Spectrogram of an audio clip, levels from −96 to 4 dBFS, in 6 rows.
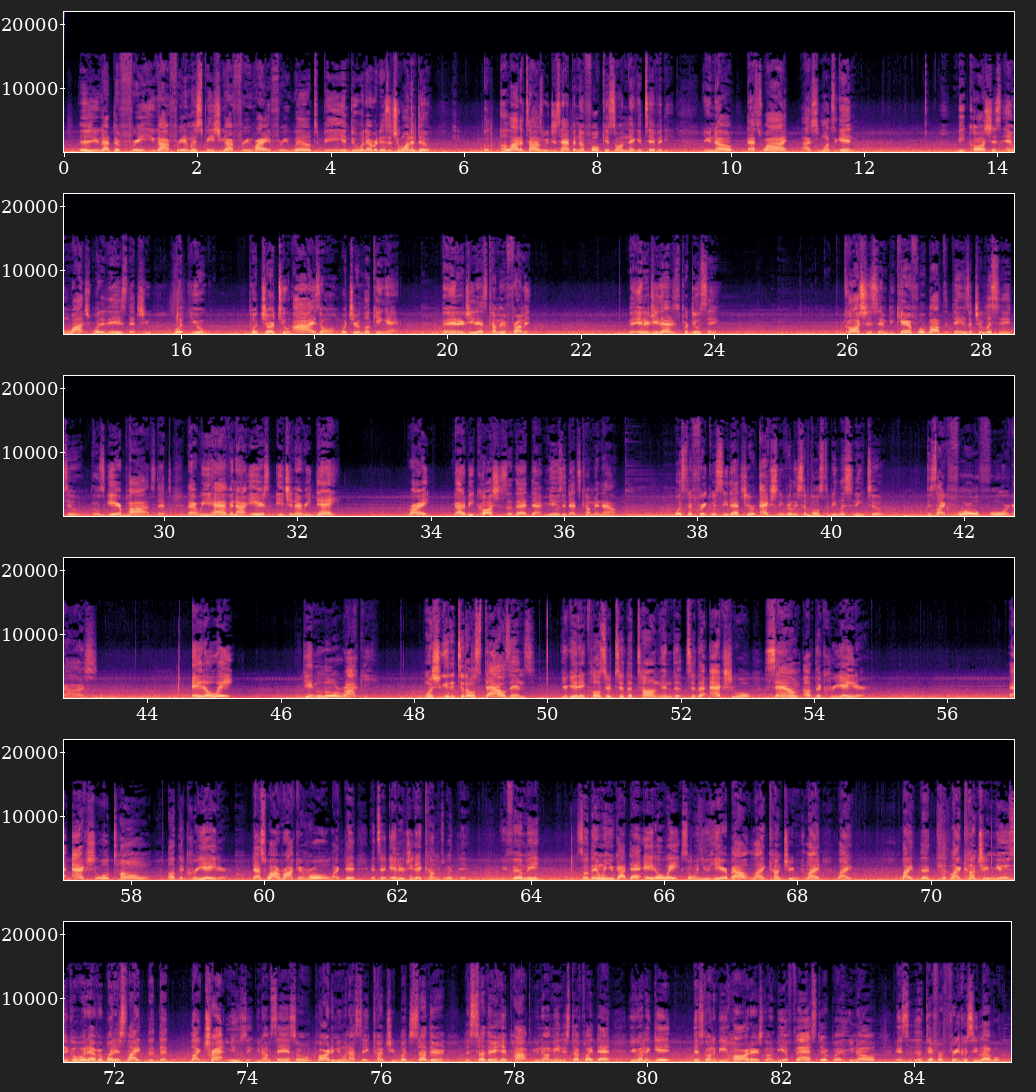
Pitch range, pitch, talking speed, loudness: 120-165 Hz, 140 Hz, 180 wpm, -17 LUFS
